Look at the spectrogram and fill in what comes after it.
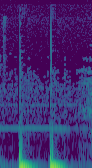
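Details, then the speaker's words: Two deep, clean low thumps a short gap apart, a single lub-dub heartbeat, likely a sound effect in an educational cartoon about a boy listening to his friend's heartbeat. "is listening to his friend's heartbeat you can feel your heartbeat too just put your hand on the left side of your chest and try to feel your heart beat"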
